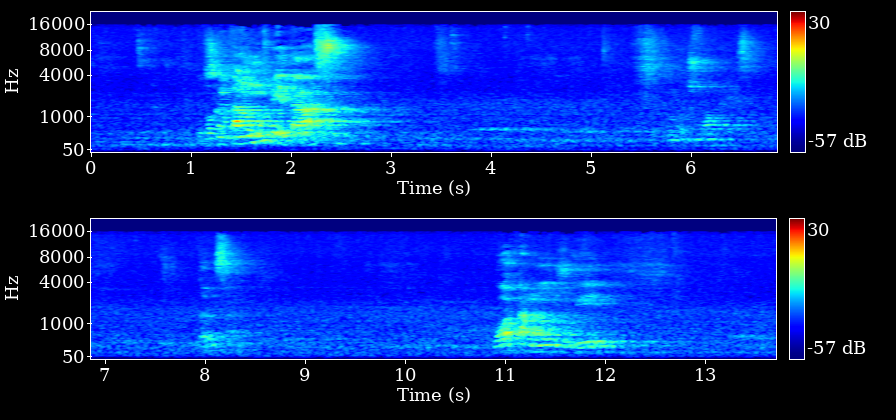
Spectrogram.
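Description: A young man speaks loudly and with animation nearby.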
